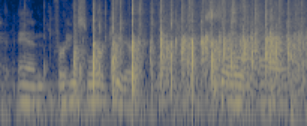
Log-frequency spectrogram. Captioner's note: applause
